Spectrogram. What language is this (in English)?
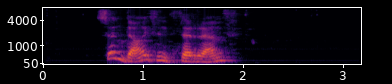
Kabyle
